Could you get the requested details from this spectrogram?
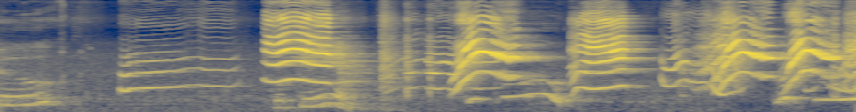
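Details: Pet parrot that talks, saying words like mummy and papa, vocalising indoors: a steady held note, then increasingly rapid, squawky, speech-like syllables with sharp up-and-down inflections.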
